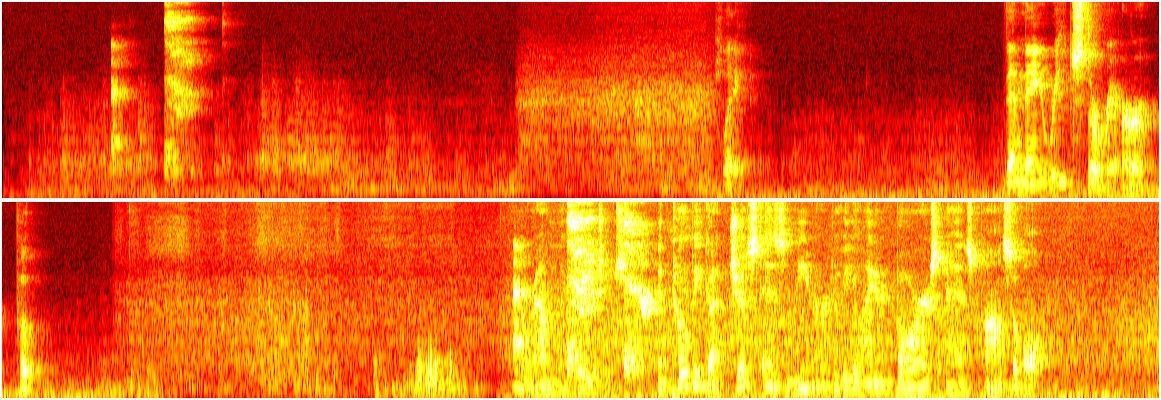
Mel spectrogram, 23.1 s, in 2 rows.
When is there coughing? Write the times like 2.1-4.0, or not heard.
1.1-2.2, 16.6-18.4.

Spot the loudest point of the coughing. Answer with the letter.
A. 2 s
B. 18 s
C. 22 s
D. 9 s
B.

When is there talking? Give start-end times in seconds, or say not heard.
7.1-7.5, 10.0-11.8, 16.6-22.0.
